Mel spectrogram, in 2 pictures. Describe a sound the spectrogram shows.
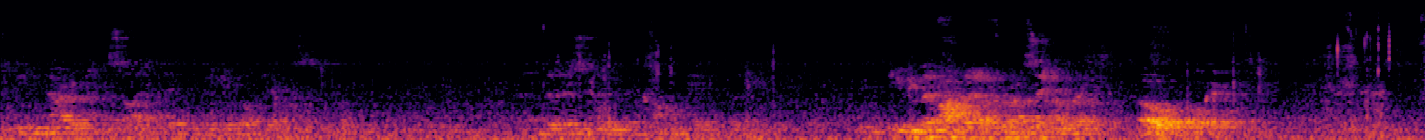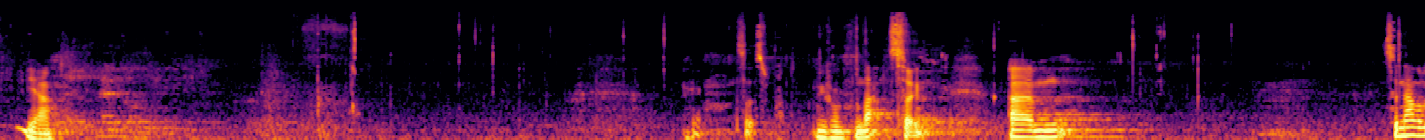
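A man speaks into a microphone in a large hall, calmly explaining.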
